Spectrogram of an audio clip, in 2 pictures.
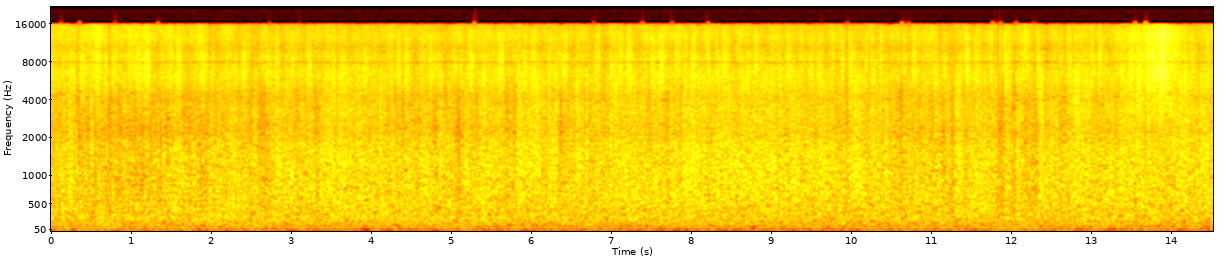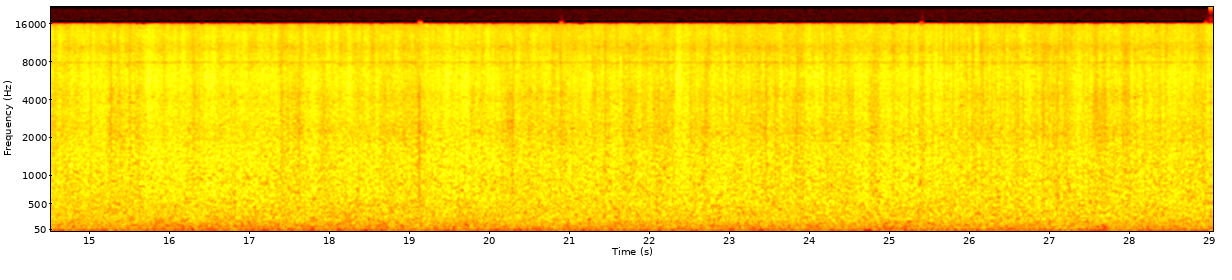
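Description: Wind rushing steadily over a microphone held out of a moving steam train, over the running noise of the train hauled by Great Northern Railway V class 4-4-0 compound No. 85 Merlin.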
